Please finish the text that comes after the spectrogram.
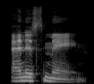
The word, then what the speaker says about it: Enys Men: Nights it's October 29th and tonight's movie is Andis M yes that is how it's pronounced I looked it up this is a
